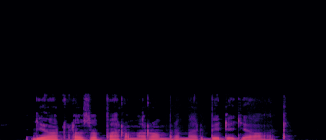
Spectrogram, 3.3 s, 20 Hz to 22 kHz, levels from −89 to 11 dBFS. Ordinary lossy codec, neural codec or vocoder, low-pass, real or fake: none; none; 7.2 kHz; real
